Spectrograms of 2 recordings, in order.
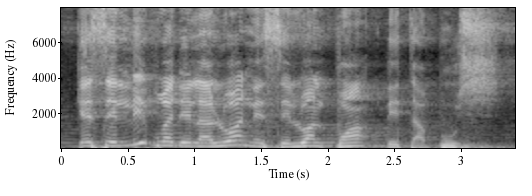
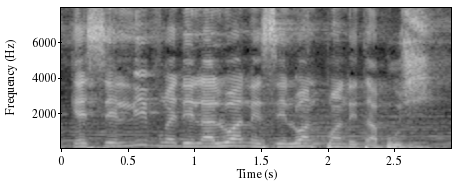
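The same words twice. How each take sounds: The two takes are said the same way.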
